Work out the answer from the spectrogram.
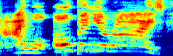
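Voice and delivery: slow, loud, high villain proclamation; villainess declaring. Retold or imitated. Demona about to cast a spell, menacingly grand.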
